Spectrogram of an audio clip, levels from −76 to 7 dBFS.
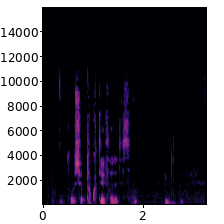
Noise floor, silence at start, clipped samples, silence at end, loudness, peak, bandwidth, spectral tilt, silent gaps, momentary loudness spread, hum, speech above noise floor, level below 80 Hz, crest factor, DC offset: -59 dBFS; 0.3 s; under 0.1%; 0 s; -36 LUFS; -16 dBFS; 11.5 kHz; -2.5 dB/octave; none; 23 LU; none; 23 dB; -70 dBFS; 24 dB; under 0.1%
